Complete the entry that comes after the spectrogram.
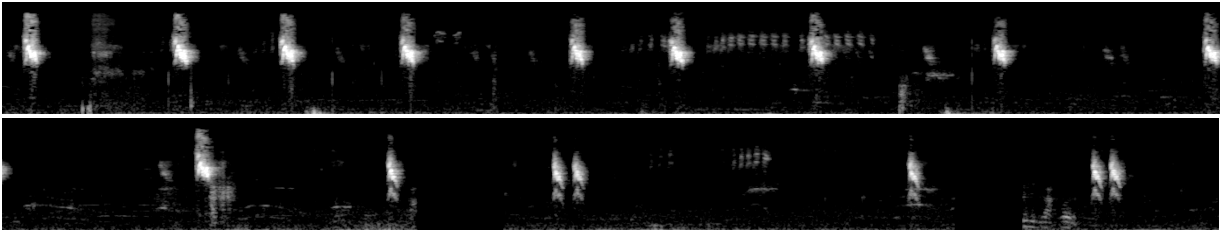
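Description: Eurasian tree sparrow chirping: single short, high chirps, one every second or two, with a few quick pairs near the end.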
